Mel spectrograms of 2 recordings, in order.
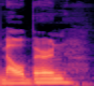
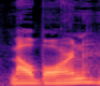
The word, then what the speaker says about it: Melbourne: in australia living in melbourne melbourne as the americans say and [ __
